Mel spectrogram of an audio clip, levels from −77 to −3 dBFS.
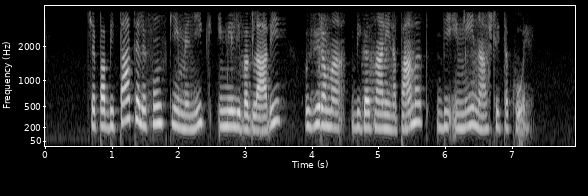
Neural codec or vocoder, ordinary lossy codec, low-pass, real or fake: none; AAC, 16 kbps; 3.6 kHz; real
